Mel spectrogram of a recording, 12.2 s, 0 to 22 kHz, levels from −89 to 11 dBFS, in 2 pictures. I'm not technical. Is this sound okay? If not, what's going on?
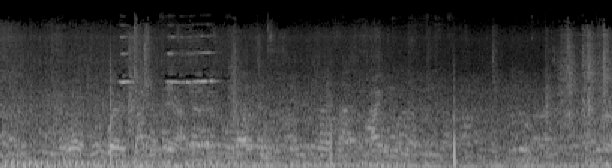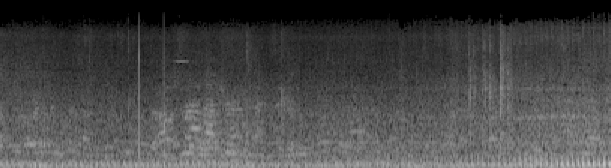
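No. There are loud pops: sudden sharp snaps on top of the sound at 1.10 to 1.12 s, 3.29 to 3.31 s and 4.54 to 4.56 s, and two quick pops between 7.50 and 7.77 s. They're likely brief electrical jolts from a plug, switch, static or a driver glitch.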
